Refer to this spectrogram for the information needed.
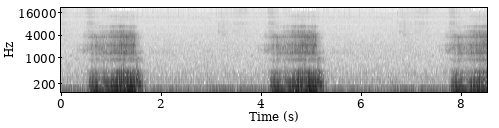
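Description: Loud, deep, fluttering snores on each breath in, about 17 a minute and fairly regular, with quiet exhalations between: heavy snoring.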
